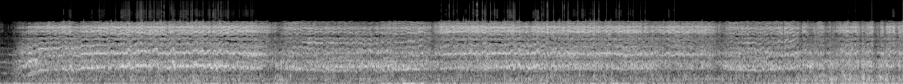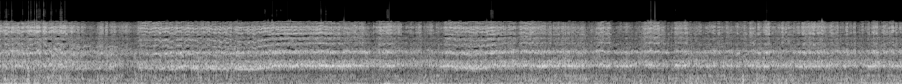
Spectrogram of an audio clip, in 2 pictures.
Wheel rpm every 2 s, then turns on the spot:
130, 200, 200, 200, 190, 200, 230, 230, 230.
none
